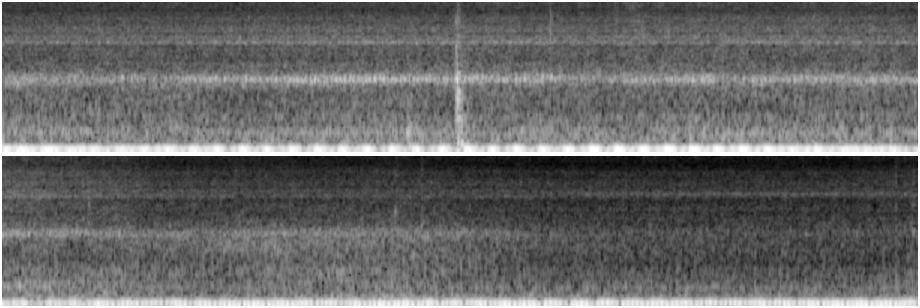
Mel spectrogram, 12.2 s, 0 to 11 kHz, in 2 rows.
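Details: Mercedes W211 with OM642 3.0 diesel at idle: thin steady whine above the diesel clatter, fading later, from a worn A/C compressor bearing; replacing the bearing eliminates the noise.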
